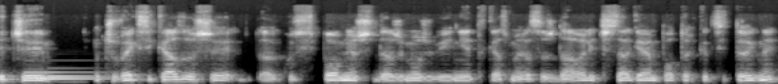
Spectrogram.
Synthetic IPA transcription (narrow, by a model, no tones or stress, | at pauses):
t͡ʃɛ | t͡ʃovɛksikazvəʃɛɐkosi̥spɔmnʲəʃd̪aʒɛmɔʒɛbiniɛt̪ɐ̥kasmɛɾɐsɐʒd̪avɐlit͡ʃɛ̥saɡlampɔt̪əɾkət̪si̥t̪ɾɤɡnɛ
